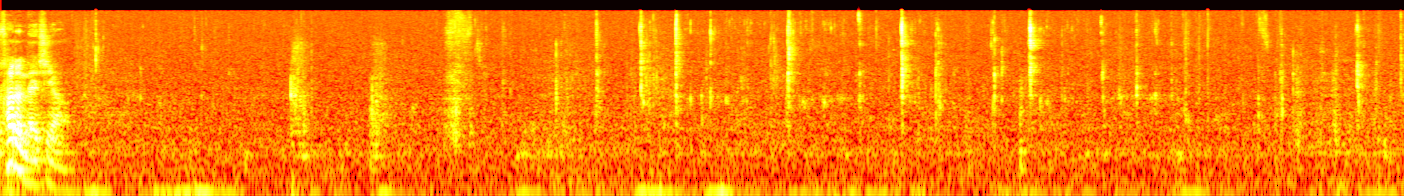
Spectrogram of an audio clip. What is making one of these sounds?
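A young man chews and slurps food loudly close to a microphone.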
